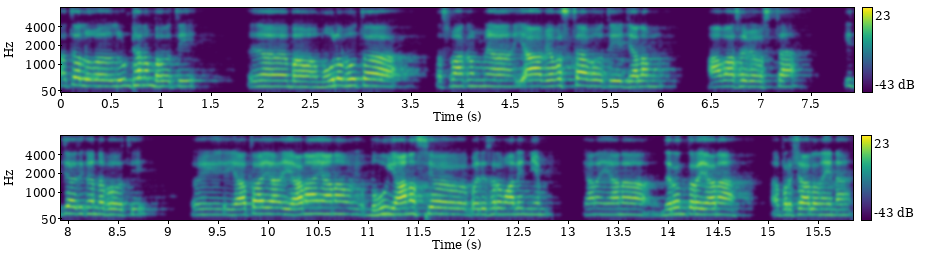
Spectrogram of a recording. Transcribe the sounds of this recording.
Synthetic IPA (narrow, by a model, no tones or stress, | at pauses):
ɐt̪ɐlluɳʈʰɐnɐmbʱɐʋɐt̪i | muːlɐbʱuːt̪ɐɐsmaːkɐmjɐjaːʋjɐʋɐst̪ʰaːbʱɐʋɐt̪id͡ʒɐlɐm | aːʋaːsɐʋjɐʋɐst̪ʰɐ | it̪jaːd̪ʱikɐnːɐbʱɐʋɐt̪i | jaːt̪aːjajaːnaːjaːnɐbɐɦujaːnɐsjɐpɐɾisɐɾɐmaːlinjɐm | jaːnɐjaːnɐniɾɐnt̪ɐɾɐjaːnɐ | pɾɐt͡ʃaːlɐnɐjnɐ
